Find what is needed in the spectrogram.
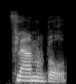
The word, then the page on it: flammable: Indian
